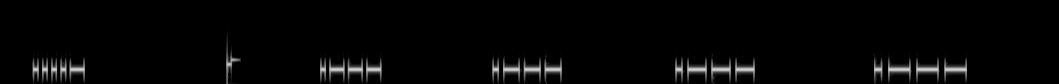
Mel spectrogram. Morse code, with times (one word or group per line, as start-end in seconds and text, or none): 0.3-0.8 4
3.2-9.7 JJJJ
